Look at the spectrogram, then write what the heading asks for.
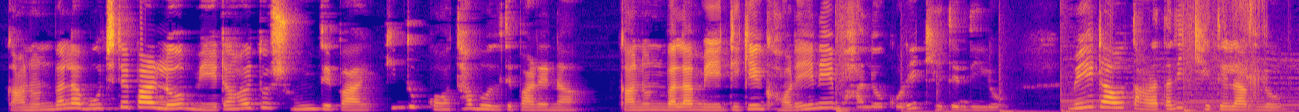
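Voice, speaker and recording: A woman's voice: on the high side, lively intonation, normal speed. A woman reading scripted storybook narration for a cartoon as its narrator. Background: music.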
